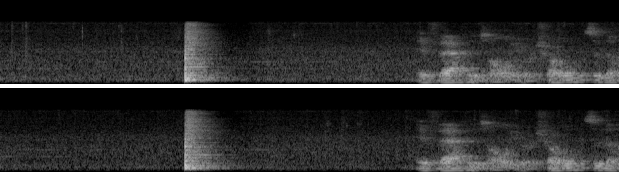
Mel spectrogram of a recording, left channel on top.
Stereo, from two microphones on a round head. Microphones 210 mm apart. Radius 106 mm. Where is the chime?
I don't hear a chime.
